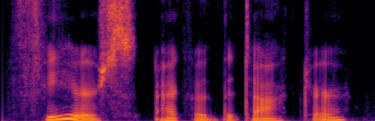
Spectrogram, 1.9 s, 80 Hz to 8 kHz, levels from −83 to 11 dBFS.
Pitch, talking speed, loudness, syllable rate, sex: 160 Hz, 130 wpm, -17 LUFS, 4.1 syllables/s, female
